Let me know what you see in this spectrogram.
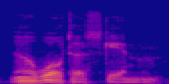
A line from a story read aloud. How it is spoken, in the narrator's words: he murmured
